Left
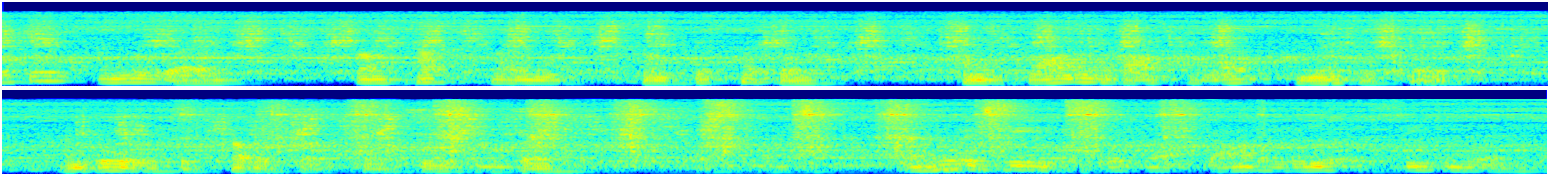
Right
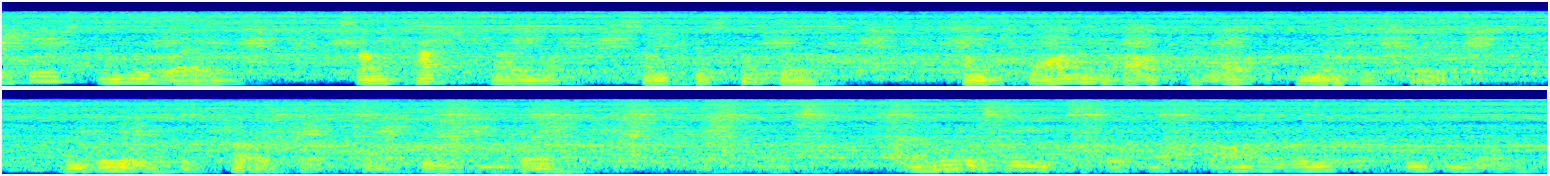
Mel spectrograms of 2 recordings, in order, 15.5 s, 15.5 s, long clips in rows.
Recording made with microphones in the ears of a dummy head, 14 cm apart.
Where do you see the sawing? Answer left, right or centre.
left.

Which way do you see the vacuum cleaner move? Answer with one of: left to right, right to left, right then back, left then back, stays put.
stays put.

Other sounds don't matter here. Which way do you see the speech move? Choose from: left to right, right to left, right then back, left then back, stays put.
right to left.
